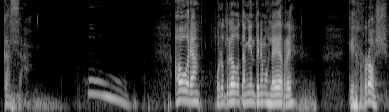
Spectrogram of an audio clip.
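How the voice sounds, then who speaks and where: A male pastor giving a sermon in a church, animated and having the congregation repeat words after him. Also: sits high, measured pace, clean tone. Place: church auditorium. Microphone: handheld or stage mic.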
